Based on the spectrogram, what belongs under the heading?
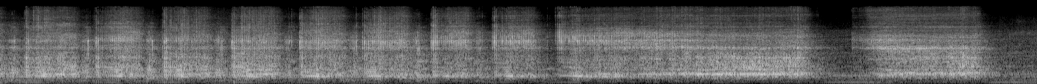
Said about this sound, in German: Vorher aber erklärt er noch die Maschine. Ist eine ganz kleine Drehbank.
